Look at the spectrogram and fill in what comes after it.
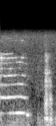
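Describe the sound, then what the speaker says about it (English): A cat meows twice, a drawn-out tonal cry followed by a short, breathier meow, fairly faint and close by with no talking. "that's my cat meowing for some reason"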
